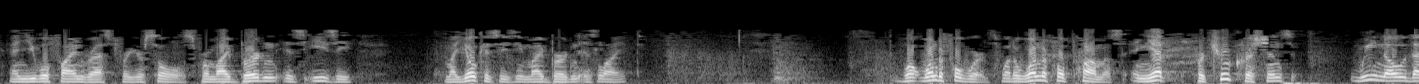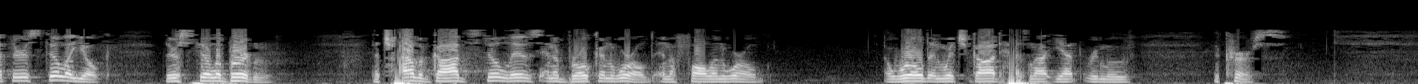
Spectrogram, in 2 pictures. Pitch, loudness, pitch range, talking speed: 135 Hz, -10 LUFS, 120-155 Hz, 150 wpm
